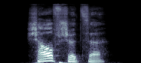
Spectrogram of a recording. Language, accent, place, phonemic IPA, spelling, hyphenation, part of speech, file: German, Germany, Berlin, /ˈʃaʁfˌʃʏt͡sə/, Scharfschütze, Scharf‧schüt‧ze, noun, De-Scharfschütze.ogg
- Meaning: sniper, sharpshooter (regular soldier or policeman who shoots long range with a precision weapon)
